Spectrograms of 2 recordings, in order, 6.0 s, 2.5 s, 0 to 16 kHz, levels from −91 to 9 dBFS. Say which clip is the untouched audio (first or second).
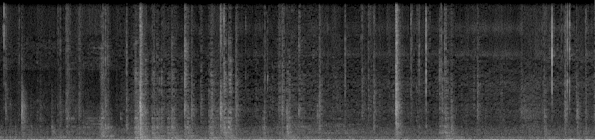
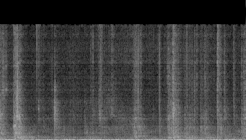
first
